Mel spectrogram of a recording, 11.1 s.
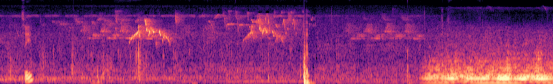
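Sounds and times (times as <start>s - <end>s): songbird chirping: 0.0s - 8.6s.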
